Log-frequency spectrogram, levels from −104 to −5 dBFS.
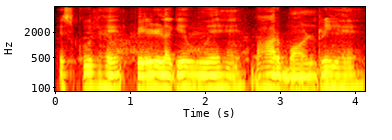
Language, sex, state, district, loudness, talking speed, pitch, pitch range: Hindi, female, Chhattisgarh, Bastar, -28 LUFS, 130 wpm, 100 Hz, 100-105 Hz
